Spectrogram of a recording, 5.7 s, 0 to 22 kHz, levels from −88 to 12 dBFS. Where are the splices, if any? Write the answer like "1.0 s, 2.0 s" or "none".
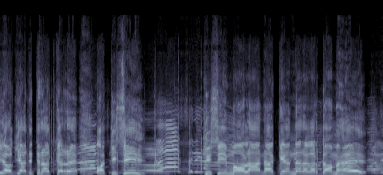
none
